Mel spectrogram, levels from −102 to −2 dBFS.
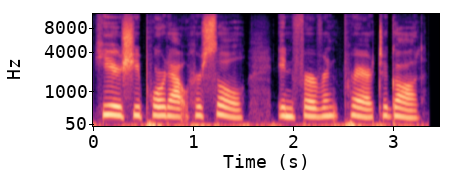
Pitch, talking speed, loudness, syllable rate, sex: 215 Hz, 190 wpm, -16 LUFS, 4.8 syllables/s, female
